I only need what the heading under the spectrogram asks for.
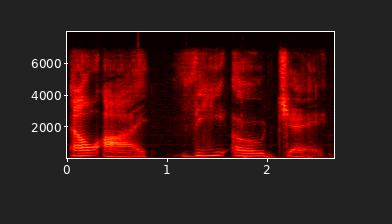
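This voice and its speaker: A woman with a slightly husky, gravelly voice running a tabletop roleplaying game as game master, moving between casual talk and read-aloud narration. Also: low-pitched, extremely slow, bright, forceful tone, dry recording, muffled recording.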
